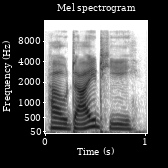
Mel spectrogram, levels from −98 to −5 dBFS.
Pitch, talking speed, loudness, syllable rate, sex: 160 Hz, 175 wpm, -17 LUFS, 3.1 syllables/s, female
